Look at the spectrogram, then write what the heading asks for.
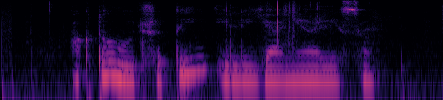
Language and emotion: Russian, neutral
